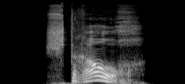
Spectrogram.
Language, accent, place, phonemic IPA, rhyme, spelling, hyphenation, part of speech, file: German, Germany, Berlin, /ʃtʁaʊ̯x/, -aʊ̯x, Strauch, Strauch, noun, De-Strauch.ogg
- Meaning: shrub, bush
